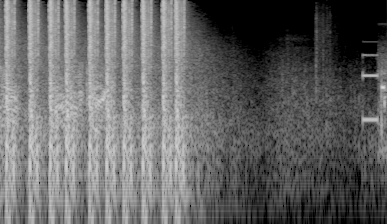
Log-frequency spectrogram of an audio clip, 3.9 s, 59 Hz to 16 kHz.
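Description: A-10 Warthog cannon strafing run in Insurgency Sandstorm on Xbox One S: a rapid, loud burst of heavy gunfire pulsing for about two seconds, then cutting off into a fading rumble and faint tones.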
